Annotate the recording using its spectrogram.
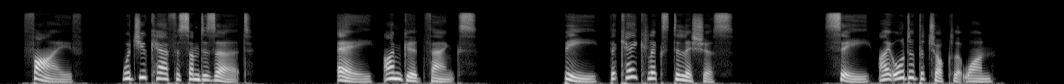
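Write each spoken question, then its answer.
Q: Would you care for some dessert?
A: A: I'm good, thanks.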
